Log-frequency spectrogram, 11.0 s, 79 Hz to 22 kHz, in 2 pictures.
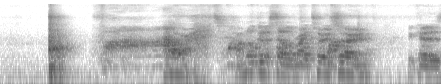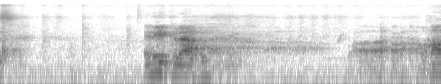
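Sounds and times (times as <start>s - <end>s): man groaning: 1.2s - 2.8s, 9.9s - 11.0s.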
